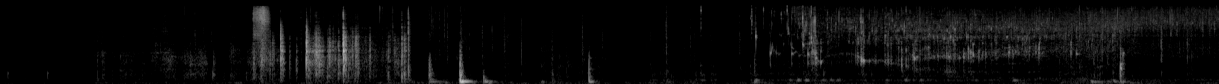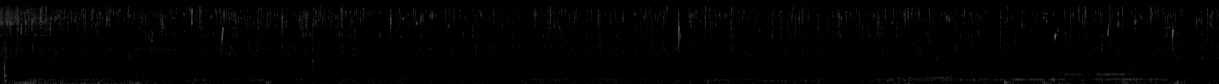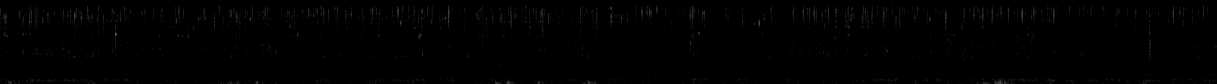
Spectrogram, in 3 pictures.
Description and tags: seltzer cleaned
Monaural recording of seltzer water being poured into a glass from a plastic bottle. The bottle cap is unscrewed with a hiss of escaping CO2 and the water is poured. The recording lingers to capture the bubbling of the seltzer water. Recorded with a Sennheiser ME66 microphone and a Marantz PMD660 audio recorder. Minor noise reduction applied.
